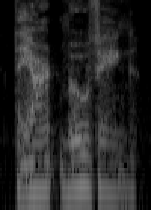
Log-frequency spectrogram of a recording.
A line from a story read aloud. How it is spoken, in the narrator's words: Jack whispered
